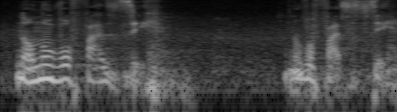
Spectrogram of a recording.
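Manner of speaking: acted refusal, digging in under the breath; stubborn refusal. Acts wife refusing husband's favour.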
